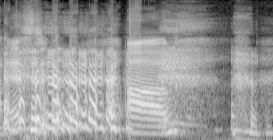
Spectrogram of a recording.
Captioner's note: people laughing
